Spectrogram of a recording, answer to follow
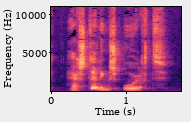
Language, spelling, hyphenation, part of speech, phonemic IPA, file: Dutch, herstellingsoord, her‧stel‧lings‧oord, noun, /ɦɛrˈstɛ.lɪŋsˌoːrt/, Nl-herstellingsoord.ogg
- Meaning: sanatorium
